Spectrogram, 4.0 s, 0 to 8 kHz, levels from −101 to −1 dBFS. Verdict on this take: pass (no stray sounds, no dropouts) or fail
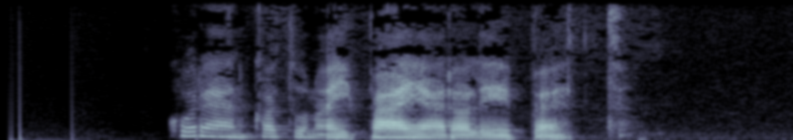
pass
